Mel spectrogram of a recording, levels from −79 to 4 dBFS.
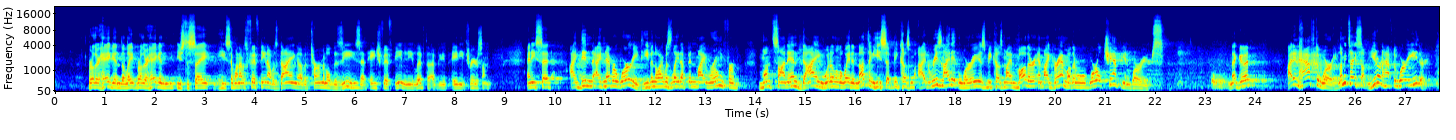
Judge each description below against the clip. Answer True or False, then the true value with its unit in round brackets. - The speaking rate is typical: False (210 wpm)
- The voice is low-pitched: False (175 Hz)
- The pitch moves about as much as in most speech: True (4.0 semitones)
